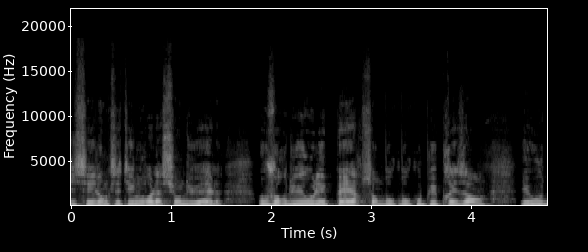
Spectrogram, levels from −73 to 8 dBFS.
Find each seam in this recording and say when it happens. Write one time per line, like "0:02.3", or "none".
0:03.3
